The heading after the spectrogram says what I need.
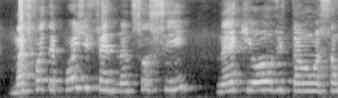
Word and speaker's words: Saussure: Se escreve Saussure, né? Mas é Saussure. Muita gente chama Saussure, mas repita, é Saussure, certo?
